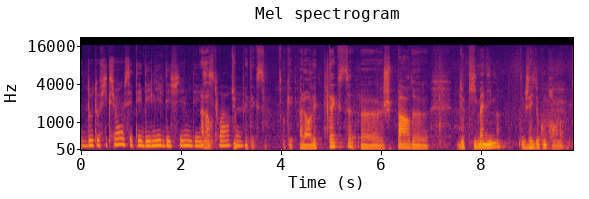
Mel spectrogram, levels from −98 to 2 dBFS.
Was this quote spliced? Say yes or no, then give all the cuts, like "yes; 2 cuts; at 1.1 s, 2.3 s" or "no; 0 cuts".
yes; 2 cuts; at 3.3 s, 7.7 s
